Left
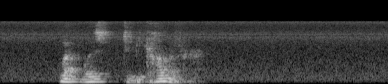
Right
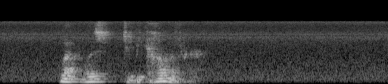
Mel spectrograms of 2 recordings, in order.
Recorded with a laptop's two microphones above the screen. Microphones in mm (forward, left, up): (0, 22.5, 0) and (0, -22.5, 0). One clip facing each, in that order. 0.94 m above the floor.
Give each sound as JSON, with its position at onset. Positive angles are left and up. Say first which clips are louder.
{"t": 0.6, "sound": "a man speaking", "louder": "even", "side_deg": 20, "distance_m": 7.0}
